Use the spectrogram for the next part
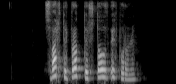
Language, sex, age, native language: Icelandic, female, 30-39, Icelandic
